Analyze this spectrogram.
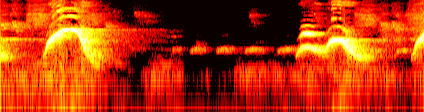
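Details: Hill myna copying siren and scream sounds as a lure for quiet birds: loud swooping rising-falling wails, a pause with soft low notes, then more siren-like sweeps.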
